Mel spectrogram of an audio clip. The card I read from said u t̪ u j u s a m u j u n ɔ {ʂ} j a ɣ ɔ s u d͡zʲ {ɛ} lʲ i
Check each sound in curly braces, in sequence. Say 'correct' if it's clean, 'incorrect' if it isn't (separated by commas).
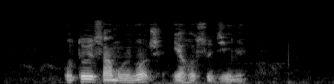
incorrect, incorrect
